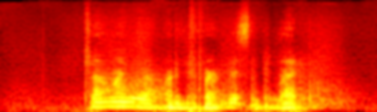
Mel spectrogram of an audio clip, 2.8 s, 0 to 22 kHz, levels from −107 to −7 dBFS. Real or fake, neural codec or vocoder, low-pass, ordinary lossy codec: fake; codec, 44.1 kHz, 0.9 kbps, DAC; none; none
